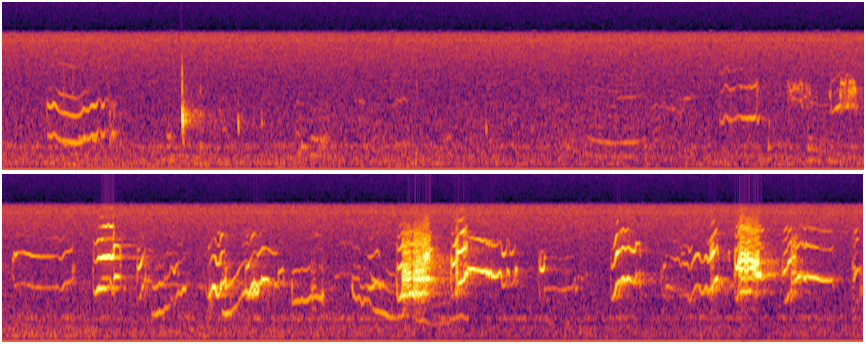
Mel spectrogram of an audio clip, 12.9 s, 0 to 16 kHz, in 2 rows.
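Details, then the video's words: Forty-day-old puppies whine and whimper, thin rising and falling squeals overlapping from several young dogs, sparse at first then growing louder and busier in the second half, over a steady low hum. "Puppies 40 days old"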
